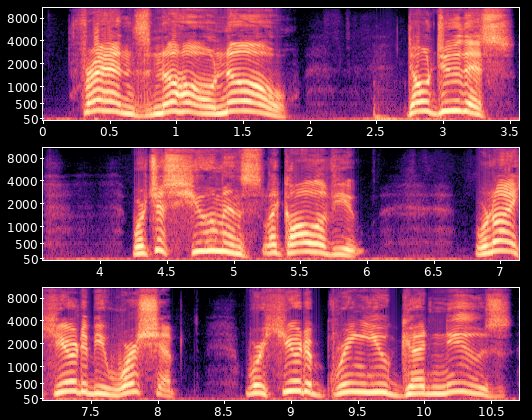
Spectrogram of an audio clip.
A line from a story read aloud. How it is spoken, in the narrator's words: Paul and Barnabas shouting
